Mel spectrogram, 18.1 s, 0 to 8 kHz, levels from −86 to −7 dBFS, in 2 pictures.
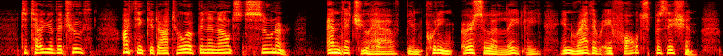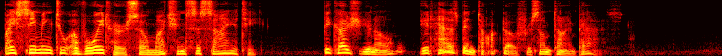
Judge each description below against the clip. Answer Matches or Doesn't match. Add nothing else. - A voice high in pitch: Doesn't match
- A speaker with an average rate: Matches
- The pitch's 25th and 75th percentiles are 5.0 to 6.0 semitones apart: Matches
